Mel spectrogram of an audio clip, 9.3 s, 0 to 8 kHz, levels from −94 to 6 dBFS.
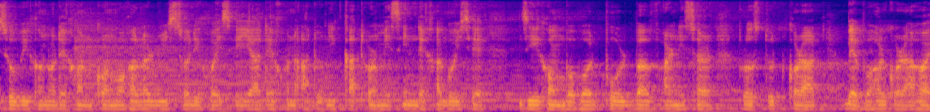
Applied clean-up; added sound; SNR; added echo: none; Guitar; 14 dB; reverberation time 2.2 s.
